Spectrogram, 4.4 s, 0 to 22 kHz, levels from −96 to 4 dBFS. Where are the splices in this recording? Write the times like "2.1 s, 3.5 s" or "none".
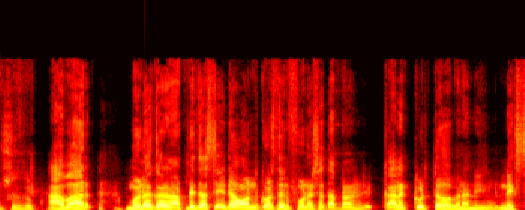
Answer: none

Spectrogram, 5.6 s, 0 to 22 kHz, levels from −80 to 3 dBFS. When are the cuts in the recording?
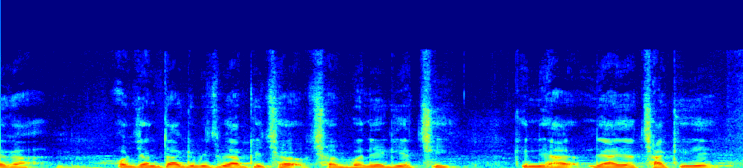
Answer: none

